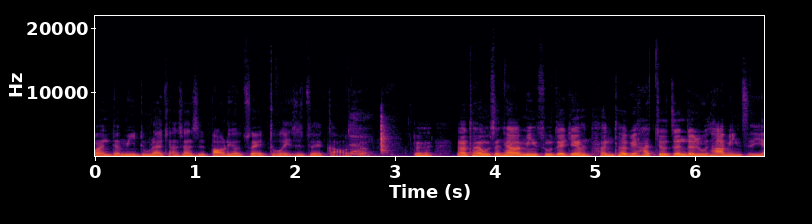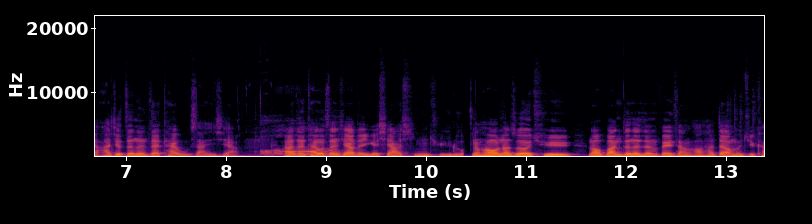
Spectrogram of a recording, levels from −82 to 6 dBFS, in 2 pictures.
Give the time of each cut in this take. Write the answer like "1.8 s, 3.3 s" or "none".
10.4 s, 11.6 s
